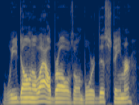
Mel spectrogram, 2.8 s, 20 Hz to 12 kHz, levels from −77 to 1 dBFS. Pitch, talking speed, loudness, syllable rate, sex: 125 Hz, 170 wpm, -15 LUFS, 3.9 syllables/s, male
